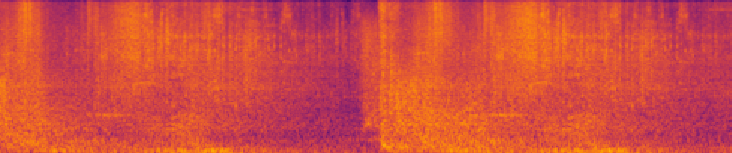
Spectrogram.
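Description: Confringo explosive spell cast in the video game Hogwarts Legacy, heard as loud fiery bursts and booms with rumbling decay, one blast near the middle after a brief lull, over continuous game ambience.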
